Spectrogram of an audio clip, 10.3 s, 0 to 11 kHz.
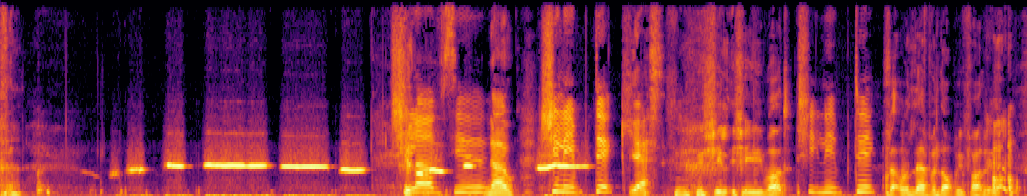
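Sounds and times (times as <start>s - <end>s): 
person whistling a tune during a whistling game: 0.8s - 6.0s
speech: 4.0s - 10.2s.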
